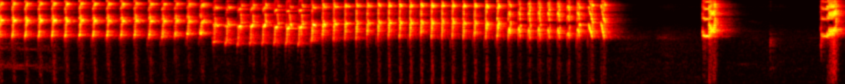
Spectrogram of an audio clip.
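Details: Lovebird in long ngekek chatter calling companions: a fast, even stream of harsh high notes lasting about six seconds, then silence broken by two single loud shrieks.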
